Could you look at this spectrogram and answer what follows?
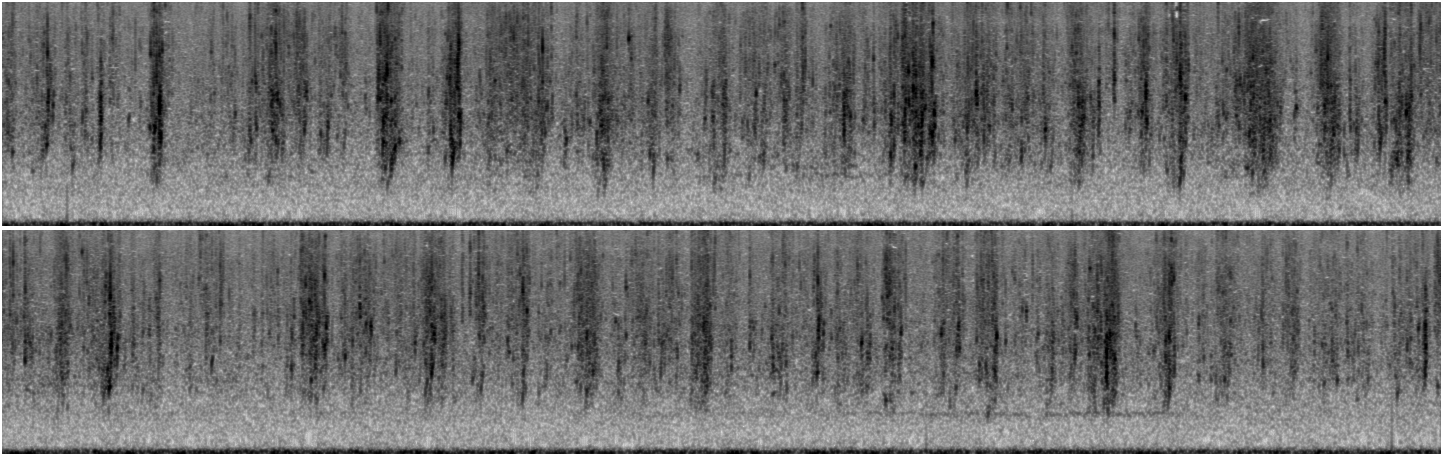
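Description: Water trickling and bubbling, with many small irregular splashes and drips over a steady low hum.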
